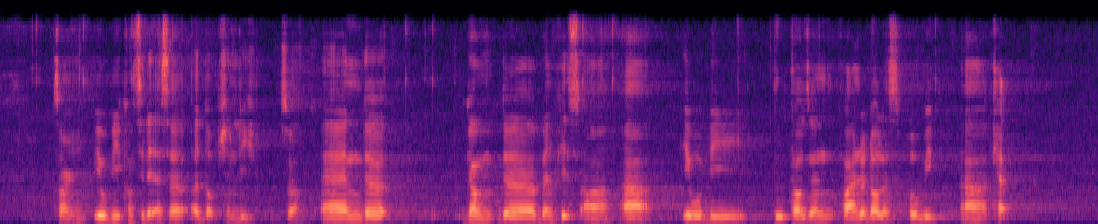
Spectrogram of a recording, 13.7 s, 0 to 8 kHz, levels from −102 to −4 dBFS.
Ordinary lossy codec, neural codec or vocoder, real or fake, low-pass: none; none; real; 7.2 kHz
